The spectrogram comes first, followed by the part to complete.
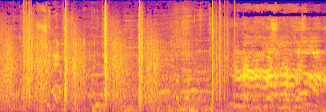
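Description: A series of sharp cracks from a staged western stunt-show fight, about one every second, then a quick cluster of several near the four-second mark. Voices and music run underneath.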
